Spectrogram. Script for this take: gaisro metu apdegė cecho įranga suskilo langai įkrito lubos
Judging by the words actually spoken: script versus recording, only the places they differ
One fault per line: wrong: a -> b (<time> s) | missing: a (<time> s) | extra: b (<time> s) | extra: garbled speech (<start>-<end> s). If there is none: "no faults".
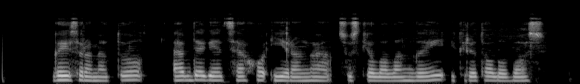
no faults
